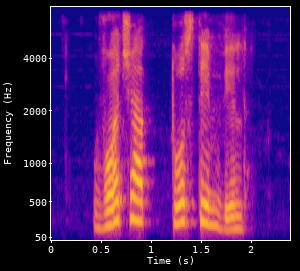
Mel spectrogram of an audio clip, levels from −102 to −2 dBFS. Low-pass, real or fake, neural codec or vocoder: 7.2 kHz; fake; vocoder, 22.05 kHz, 80 mel bands, HiFi-GAN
